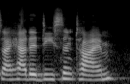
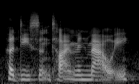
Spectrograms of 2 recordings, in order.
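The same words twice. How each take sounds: First: Said in the usual way. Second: Softly laughing at herself. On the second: Real, not acted. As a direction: repeat it through a small laugh, softer. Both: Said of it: "How ridiculous to say".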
